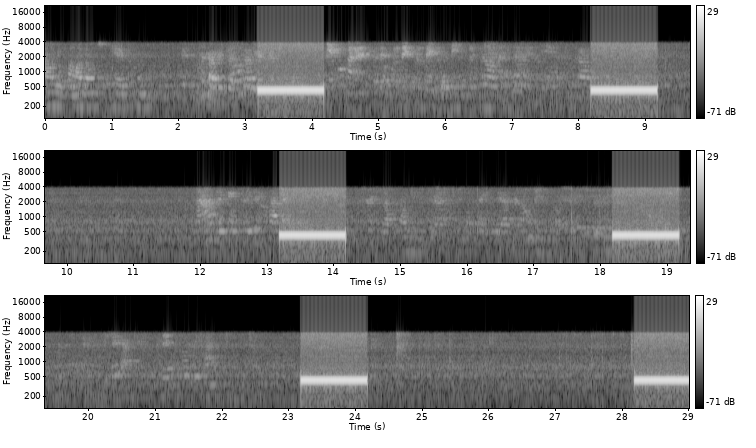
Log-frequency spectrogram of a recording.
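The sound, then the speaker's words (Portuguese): A telephone ringback tone repeats six times, each steady one-second beep spaced about five seconds apart. The call goes unanswered and is forwarded to voicemail, with faint muffled background murmur between the rings. “Sua chamada está sendo encaminhada para a caixa postal”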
